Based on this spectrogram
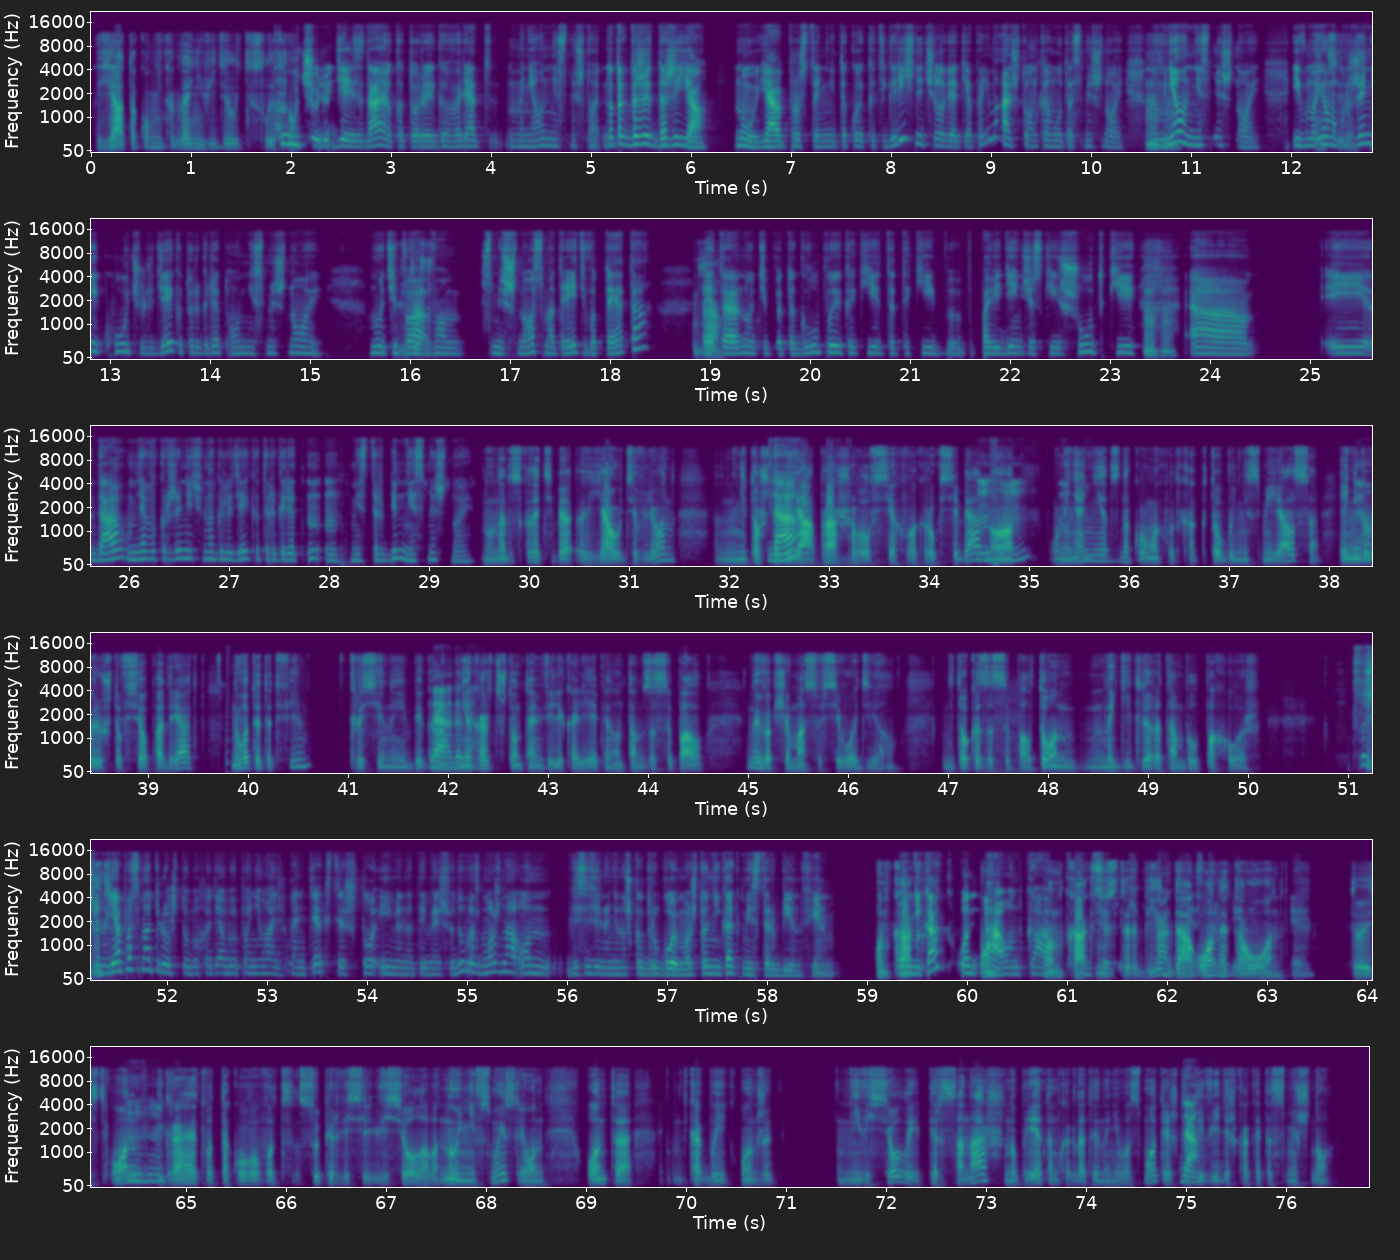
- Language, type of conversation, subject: Russian, unstructured, Какой фильм в последнее время вызвал у вас сильные чувства?
- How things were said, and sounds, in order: other background noise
